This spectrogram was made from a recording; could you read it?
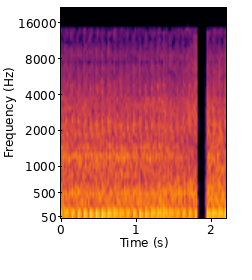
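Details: Yamaha Nouvo Z scooter with replacement regulator/rectifier (kiprok), idling: even steady single-cylinder thump, no misses or knocks; kiprok not overheating.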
